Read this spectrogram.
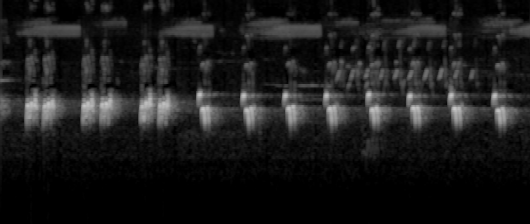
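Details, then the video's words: Northern mockingbird (Mimus polyglottos), North America, repeating one clear double-noted chirp about twice a second in a steady series, with a faint high thin tone in the background. "Veja o canto do pássaro, ave zombeteira"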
